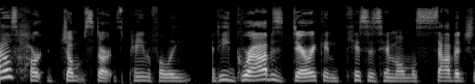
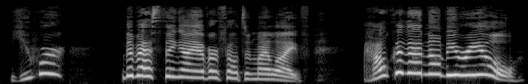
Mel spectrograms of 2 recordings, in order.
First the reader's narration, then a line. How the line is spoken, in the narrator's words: Derek breaks with a gorgeous sob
